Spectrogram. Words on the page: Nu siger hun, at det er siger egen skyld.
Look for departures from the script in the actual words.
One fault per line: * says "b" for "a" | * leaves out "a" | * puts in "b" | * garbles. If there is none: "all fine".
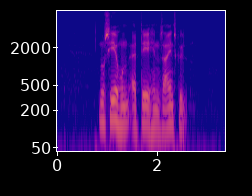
* says "hendes" for "siger"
